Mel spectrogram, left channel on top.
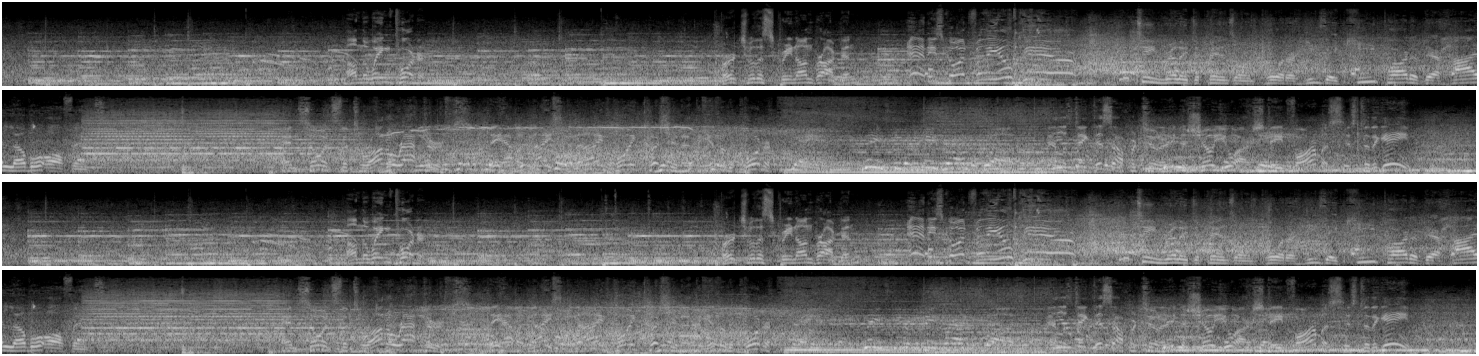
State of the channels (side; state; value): both; normal; correlation 0.53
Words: On the wing, Porter. Birch with a screen on Brogdon. And he's going for the oop here. The team really depends on Porter. He's a key part of their high-level offense. And so it's the Toronto Raptors. They have a nice 9-point cushion at the end of the quarter. Please give a big round of applause. And let's take this opportunity to show you our State Farm assist of the game.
